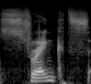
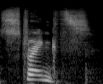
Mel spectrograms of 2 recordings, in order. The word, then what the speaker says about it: strengths: Strengths has 9 letters, 1 vowel, and it's 1 syllable. It's like, what in the mouth is going on? Strengths. It's a little tongue dance, but it's very short. Strengths.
